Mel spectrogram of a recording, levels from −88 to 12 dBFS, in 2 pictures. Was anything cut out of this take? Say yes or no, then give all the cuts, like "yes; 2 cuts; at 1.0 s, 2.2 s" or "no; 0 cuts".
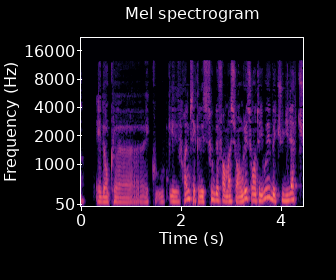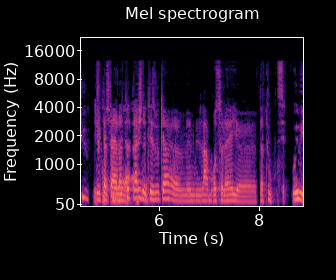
yes; 2 cuts; at 4.6 s, 7.9 s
